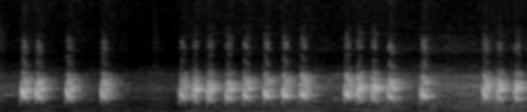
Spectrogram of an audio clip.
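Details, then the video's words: Yellow-vented bulbul in vigorous song, delivering its 'tembakan' shots in the rattling 'ngebren' style: harsh, squawky notes fired in quick bursts of three to seven, separated by short pauses, with faint low background hum. "Tembakan SUPER, Trucuk ngebren (gacor)"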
